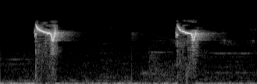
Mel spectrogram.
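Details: Hill prinia call meant as a trapping lure: two clear, high, downslurred notes ending buzzy, about a second and a half apart, with quiet between them.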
